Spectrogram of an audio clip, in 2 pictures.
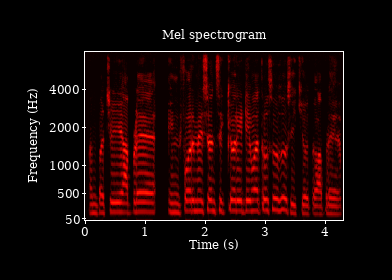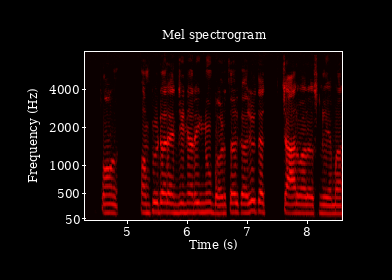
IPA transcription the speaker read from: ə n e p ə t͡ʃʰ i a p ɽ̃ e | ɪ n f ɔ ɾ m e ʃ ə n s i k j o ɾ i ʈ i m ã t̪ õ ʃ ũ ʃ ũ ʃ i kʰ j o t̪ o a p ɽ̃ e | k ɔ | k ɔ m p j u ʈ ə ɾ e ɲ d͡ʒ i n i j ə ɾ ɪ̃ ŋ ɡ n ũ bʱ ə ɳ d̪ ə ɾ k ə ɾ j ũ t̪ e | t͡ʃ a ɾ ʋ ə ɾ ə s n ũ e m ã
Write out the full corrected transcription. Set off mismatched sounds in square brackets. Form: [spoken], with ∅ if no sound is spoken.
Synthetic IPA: ə n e p ə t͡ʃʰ i a p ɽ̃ e | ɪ n f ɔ ɾ m e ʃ ə n s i k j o ɾ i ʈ i m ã t̪ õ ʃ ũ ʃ ũ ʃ i kʰ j o t̪ o a p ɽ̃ e | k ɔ | k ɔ m p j u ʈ ə ɾ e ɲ d͡ʒ i n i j ə ɾ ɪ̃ ŋ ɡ n ũ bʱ ə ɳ [t̪] ə ɾ k ə ɾ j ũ t̪ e | t͡ʃ a ɾ ʋ ə ɾ ə s n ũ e m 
